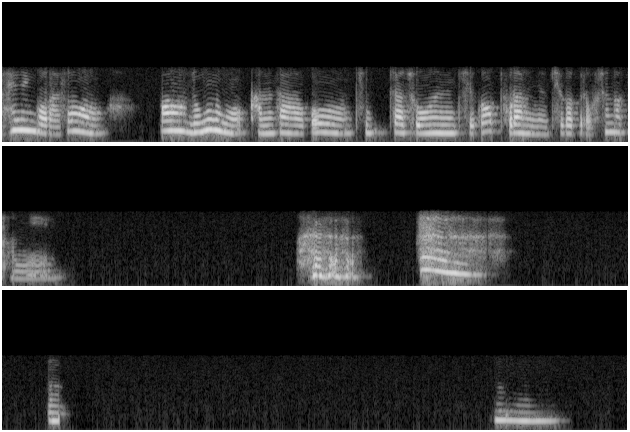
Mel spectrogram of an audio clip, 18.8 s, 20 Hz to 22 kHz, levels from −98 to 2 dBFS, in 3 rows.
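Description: From start to finish the speech has passed through the AMR narrowband mobile codec. The signal was squeezed into a telephone band of roughly 300 Hz to 3.4 kHz, and each 20 ms frame was rebuilt from a vocal-tract model driven by a handful of pulses. With so few bits to spend, which fits the 7.4 kbps mode, the voice sounds thin, muffled at the top and plainly buzzy and synthetic throughout.

From 9.82 to 9.88 s, AMR bit errors strike. Over those 64 ms, which fits about three 20 ms frames, a weak link flipped a fair share of the lightly protected bits, around 7 percent, while the core bits still passed their check. The decoder placed its excitation pulses wrongly and misread fine gain and spectral values, so the voice keeps its pitch and loudness but briefly turns hoarse, scratchy and gargly.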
